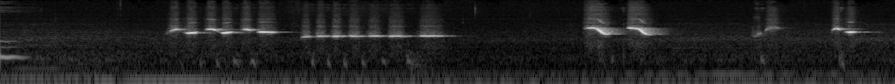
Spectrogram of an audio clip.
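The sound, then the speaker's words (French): Someone whistles an imitation of a birdcall: quick, chirpy rising notes, then a steady run of short repeated tweets, followed by a few scattered pairs of swooping chirps separated by silence. “Oh, vous entendez? C'est un oiseau.”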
